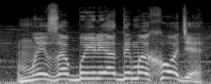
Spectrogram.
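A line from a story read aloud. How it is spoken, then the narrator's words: Shouting professor. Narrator (Russian): закричал профессор Кин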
